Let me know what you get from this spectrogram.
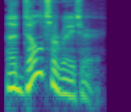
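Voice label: "adulterator", British English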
